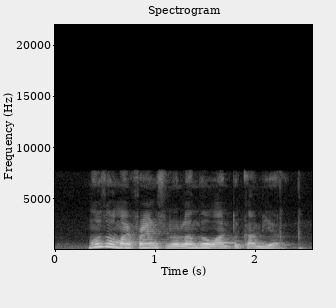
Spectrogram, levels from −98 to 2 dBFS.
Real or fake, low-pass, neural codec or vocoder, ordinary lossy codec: real; none; none; none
